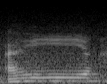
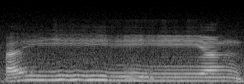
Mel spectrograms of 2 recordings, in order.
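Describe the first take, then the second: First: The nasal sound is held only briefly. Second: The nasal sound is drawn out too long. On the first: The speaker calls it right. "jangan panjang-panjang" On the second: The speaker calls it wrong. "Jangan ayyang"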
